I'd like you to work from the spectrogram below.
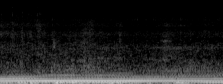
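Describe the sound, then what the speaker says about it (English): An airboat engine drones steadily in the background across an open saltwater marsh, a loud, continuous low rumble with a strong hum that never lets up. "You can hear the airboat out there in the background."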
